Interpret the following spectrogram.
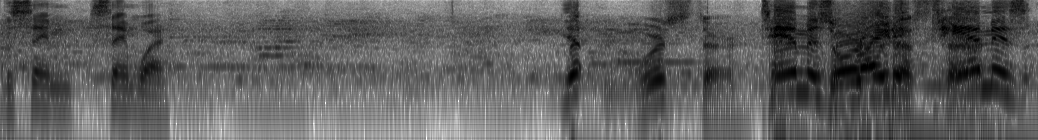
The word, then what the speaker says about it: Worcester: That's pronounced Worcester. One more time. That's pronounced Worcester. Worcester. Let me spell it again. Worcester. That's Worcester.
